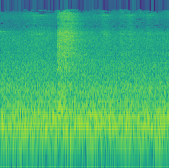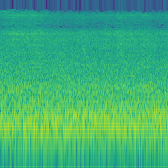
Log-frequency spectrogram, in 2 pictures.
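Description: KTM electric train running away along the track, a steady low rumble with a brief hiss a little over a second in.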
